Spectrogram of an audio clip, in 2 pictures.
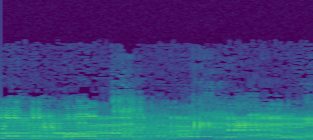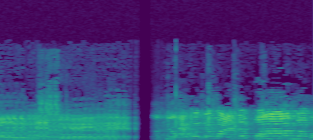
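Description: People's voices, some held in long, wavering tones. The sound cuts out suddenly for a moment about four and a half seconds in, then voices resume.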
